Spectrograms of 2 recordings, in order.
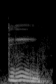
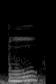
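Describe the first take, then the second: First: "不" as falling fourth tone bù. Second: "不" as rising second tone bú. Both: Shown as a demonstration. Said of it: "不 has two tones, which is".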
